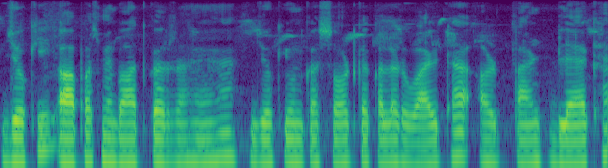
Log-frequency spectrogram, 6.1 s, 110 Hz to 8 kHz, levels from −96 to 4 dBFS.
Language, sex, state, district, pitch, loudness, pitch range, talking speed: Hindi, male, Bihar, West Champaran, 115 Hz, -22 LUFS, 115-120 Hz, 195 wpm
